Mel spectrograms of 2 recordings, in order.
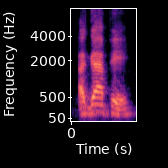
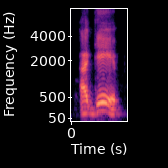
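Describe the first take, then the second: First: It uses the pronunciation for the love meaning. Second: It uses the pronunciation for the open-mouthed meaning. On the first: It means a selfless, spiritual kind of love. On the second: It means a mouth wide open in surprise. "you don't say agape, you say agape"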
